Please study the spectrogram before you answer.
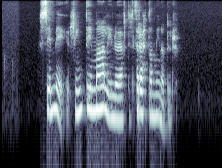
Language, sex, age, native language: Icelandic, female, 30-39, Icelandic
